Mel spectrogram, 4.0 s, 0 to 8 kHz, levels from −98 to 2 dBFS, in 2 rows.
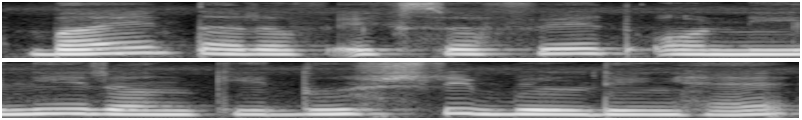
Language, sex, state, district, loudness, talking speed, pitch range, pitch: Hindi, female, Sikkim, Gangtok, -15 LUFS, 165 wpm, 220-240 Hz, 230 Hz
